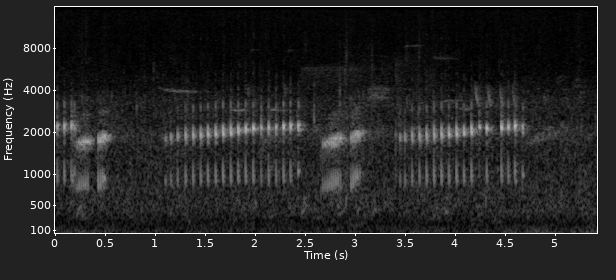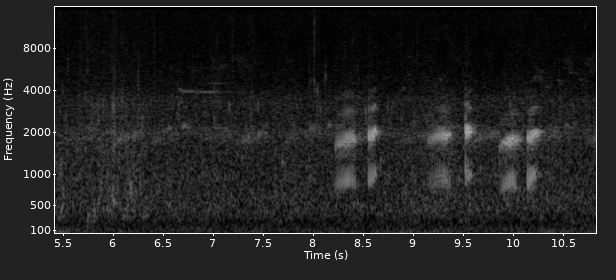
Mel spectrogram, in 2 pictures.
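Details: Frogs at Jacobs Creek give rapid pulsed trills, two long rattling trains of about a second each, then short quacking notes, over the steady rush of the running creek.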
